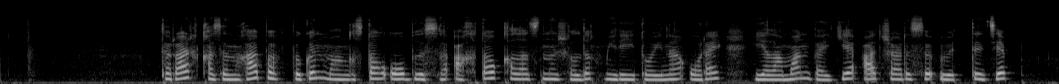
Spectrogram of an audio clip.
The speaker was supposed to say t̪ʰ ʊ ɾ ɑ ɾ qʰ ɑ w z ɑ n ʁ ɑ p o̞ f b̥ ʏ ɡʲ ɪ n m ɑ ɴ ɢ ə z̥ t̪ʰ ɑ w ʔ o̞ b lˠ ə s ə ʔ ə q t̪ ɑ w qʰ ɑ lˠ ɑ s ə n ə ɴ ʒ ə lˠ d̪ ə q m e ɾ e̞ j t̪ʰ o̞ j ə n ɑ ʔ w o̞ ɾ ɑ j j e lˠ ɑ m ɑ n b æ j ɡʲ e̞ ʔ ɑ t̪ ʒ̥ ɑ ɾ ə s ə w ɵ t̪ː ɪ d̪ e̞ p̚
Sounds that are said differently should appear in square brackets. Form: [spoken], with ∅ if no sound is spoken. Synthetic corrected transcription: t̪ʰ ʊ ɾ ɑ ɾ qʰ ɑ [∅] z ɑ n ʁ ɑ p o̞ f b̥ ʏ ɡʲ ɪ n m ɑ ɴ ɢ ə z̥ [t̪] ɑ w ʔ o̞ b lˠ ə s ə ʔ [ɑ] q t̪ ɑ w qʰ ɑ lˠ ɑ s ə n ə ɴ ʒ ə lˠ d̪ ə q m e ɾ e̞ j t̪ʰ o̞ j ə n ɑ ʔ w o̞ ɾ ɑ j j e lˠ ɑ m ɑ n b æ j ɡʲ e̞ ʔ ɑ t̪ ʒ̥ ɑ ɾ ə s ə w ɵ t̪ː ɪ d̪ e̞ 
